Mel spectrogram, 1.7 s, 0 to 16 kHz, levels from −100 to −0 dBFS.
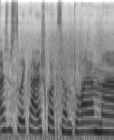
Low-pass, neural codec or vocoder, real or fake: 14.4 kHz; none; real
